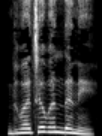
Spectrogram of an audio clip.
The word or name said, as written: ಧ್ವಜವಂದನೆ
